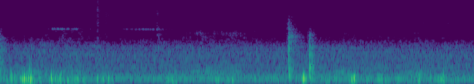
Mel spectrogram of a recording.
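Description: Light knocks and taps of small pine pieces being handled and set down on a plywood workbench: a quick cluster in the first second, then a couple of sharper clicks about four seconds in, over a faint steady hiss.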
